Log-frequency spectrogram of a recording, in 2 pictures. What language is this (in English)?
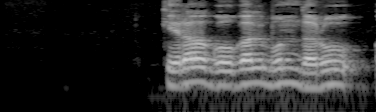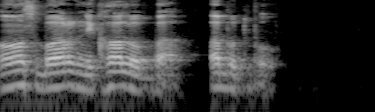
Dameli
